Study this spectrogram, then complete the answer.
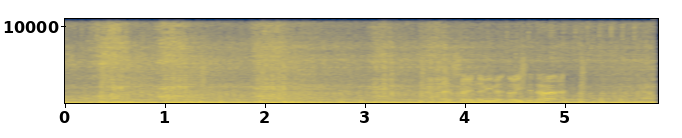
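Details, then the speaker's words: Ford Capri with a reconditioned Pinto engine, new distributor, points, plugs and carburettor: steady idle with a light, even ticking on top, attributed to the noisy solid-shim camshaft; runs fine with slight valve train noise. "timing was it C was it and the cam sha you is noisy the solid shims"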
